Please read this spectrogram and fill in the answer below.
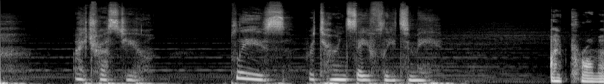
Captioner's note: deep breath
